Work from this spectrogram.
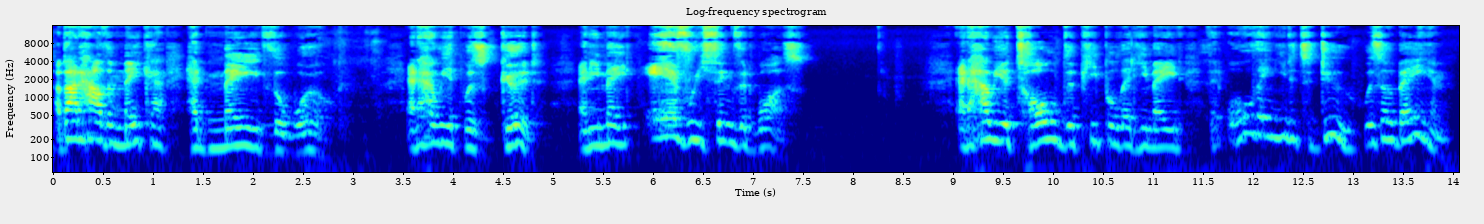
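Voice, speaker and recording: Storyteller for a children's Bible tale, pausing and repeating for drama, heard from a distance in a roomy space. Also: medium pitch, animated. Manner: dramatic pauses and repetition for emphasis. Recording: echoey room, distant microphone.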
